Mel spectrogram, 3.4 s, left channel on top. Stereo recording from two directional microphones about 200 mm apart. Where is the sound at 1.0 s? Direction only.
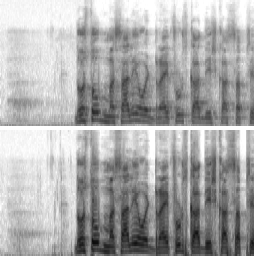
50° right (ahead or behind).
